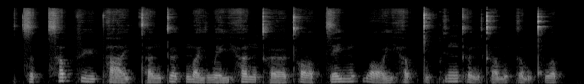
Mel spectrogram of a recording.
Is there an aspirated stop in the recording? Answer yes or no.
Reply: yes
